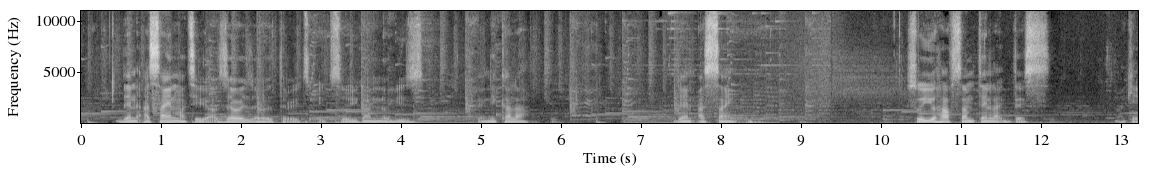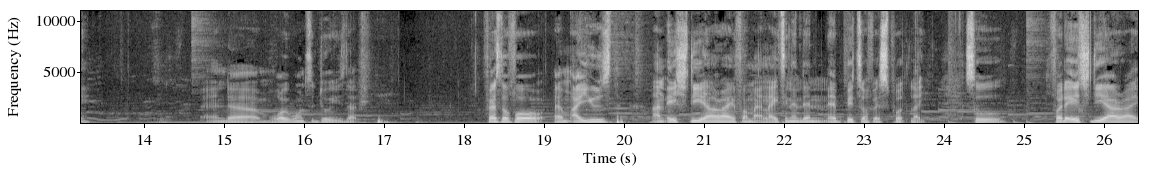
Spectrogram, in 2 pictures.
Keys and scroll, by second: 10.4 Tab.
